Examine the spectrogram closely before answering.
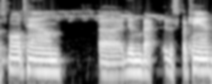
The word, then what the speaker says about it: Spokane: so then you moved on from there to a small town, then back to Spokane, right?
